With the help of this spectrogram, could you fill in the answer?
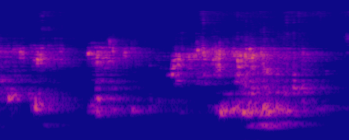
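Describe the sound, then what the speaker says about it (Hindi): Water poured into a cooking pot for fish pulao, bursts of splashing and trickling in short pours with brief pauses, close and clear with no voices. "अब मैं पानी शामिल करूंगी"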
